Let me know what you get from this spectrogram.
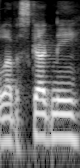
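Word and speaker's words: Labuschagne: ones if you're interested lava Shane or lava skug knee if you want to pronounce it in Afrikaans higher score 234 azad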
